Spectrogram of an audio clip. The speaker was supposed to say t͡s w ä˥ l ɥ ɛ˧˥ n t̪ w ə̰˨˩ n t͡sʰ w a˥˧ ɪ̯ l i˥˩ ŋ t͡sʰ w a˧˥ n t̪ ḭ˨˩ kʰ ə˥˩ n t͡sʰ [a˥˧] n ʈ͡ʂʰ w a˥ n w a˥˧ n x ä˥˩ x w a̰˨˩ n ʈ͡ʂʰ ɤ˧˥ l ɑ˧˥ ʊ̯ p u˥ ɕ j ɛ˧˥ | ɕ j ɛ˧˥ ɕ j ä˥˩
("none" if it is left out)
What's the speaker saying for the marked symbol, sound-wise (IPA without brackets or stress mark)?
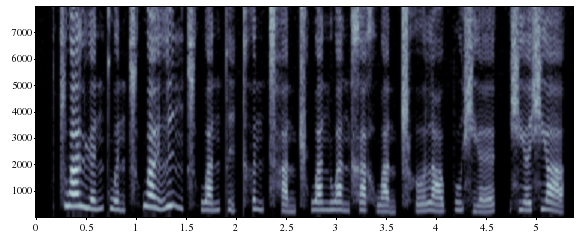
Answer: a̰˨˩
